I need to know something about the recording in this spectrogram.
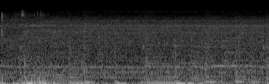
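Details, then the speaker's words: Dell XPS 15 9510 (2021) laptop running a game at low settings, mic held close: steady airy rush with low rumbling surges as the cooling fan runs flat out under heavy load; loud fan, gets hot. "So there you go, that's the fan noise. And for the normal task as well as for some kind of video editing, it will get the job done with the sacrifice of the fan noise itself."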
